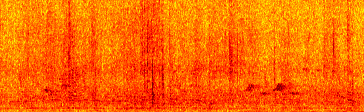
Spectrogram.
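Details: Bees at Ebersberg make a continuous, thick drone of overlapping wingbeats that holds at an even level throughout, with occasional faint bird chirps high above the hum.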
